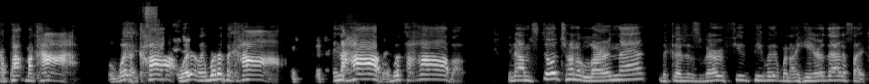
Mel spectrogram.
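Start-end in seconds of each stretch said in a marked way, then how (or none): 0.0-4.6 light imitation of a Boston accent, quoting locals. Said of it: "trying to understand what they're saying".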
